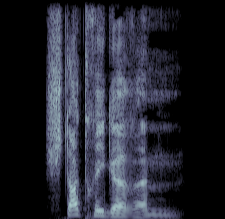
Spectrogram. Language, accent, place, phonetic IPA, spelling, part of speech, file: German, Germany, Berlin, [ˈʃtɔtʁɪɡəʁəm], stottrigerem, adjective, De-stottrigerem.ogg
- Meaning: strong dative masculine/neuter singular comparative degree of stottrig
